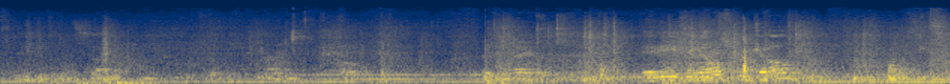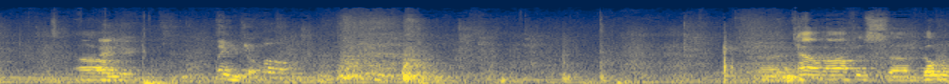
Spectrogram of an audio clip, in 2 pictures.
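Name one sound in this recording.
A middle-aged man speaks with animation in an echoing hall.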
